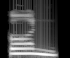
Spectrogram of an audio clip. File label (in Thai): "ก้น", Thai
